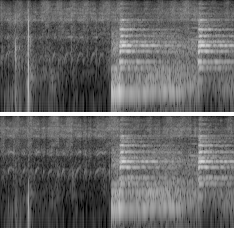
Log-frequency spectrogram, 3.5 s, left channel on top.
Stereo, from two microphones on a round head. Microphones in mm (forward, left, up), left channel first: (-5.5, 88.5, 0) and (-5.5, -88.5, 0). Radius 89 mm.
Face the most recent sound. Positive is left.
turn(degrees=10)  # may be behind; listen again after turning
